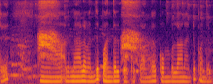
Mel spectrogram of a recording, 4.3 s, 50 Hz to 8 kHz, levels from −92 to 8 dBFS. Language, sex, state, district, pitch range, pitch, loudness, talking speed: Tamil, female, Tamil Nadu, Chennai, 155-165 Hz, 160 Hz, -19 LUFS, 140 wpm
